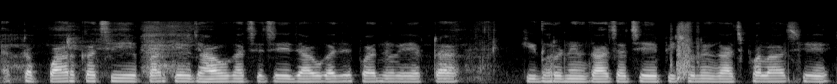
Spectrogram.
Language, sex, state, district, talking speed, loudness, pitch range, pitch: Bengali, male, West Bengal, Dakshin Dinajpur, 130 wpm, -17 LUFS, 130-140 Hz, 135 Hz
